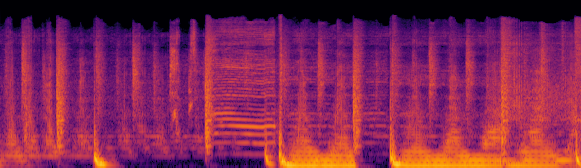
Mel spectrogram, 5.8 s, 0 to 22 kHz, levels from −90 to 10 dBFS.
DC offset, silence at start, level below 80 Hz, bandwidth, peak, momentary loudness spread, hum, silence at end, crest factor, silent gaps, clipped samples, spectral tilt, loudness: under 0.1%; 0 s; -18 dBFS; 15.5 kHz; 0 dBFS; 8 LU; none; 0 s; 14 dB; none; under 0.1%; -4.5 dB/octave; -17 LUFS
